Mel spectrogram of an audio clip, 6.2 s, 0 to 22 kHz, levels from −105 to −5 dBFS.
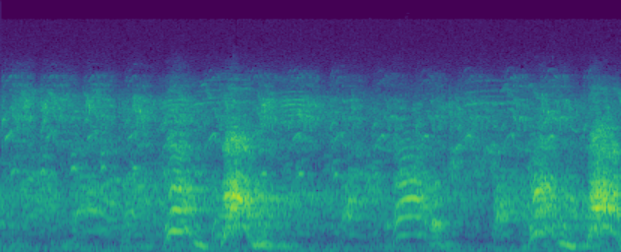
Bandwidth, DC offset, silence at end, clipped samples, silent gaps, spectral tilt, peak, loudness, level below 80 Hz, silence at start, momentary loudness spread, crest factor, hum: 9 kHz; under 0.1%; 0 s; under 0.1%; none; -4 dB/octave; -8 dBFS; -29 LUFS; -58 dBFS; 0 s; 14 LU; 20 dB; none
